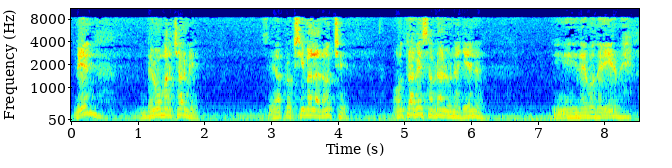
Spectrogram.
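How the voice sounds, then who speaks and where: A man's voice: fairly high pitch, takes it slowly, long pauses, a little hiss or hum, rough recording. An actor playing a possessive, brooding nobleman in an intense, melodramatic old radio drama style. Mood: troubled. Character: possessive, brooding nobleman suitor hiding a dark secret. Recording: vintage radio serial with music behind.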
